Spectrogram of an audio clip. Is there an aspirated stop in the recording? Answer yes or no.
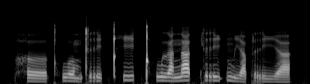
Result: yes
